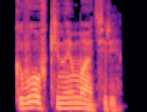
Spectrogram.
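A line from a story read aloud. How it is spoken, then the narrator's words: Reluctant through teeth. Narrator (Russian): неохотно процедил он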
